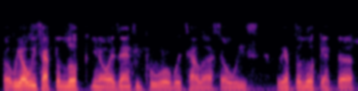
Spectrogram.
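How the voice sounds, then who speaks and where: Halting Brooklyn man on a lo-fi stream. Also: lowish voice, fairly even intonation, dark tone, no echo. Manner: halting, many fillers and restarts, laughs easily. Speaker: guest. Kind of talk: casual livestream chat.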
